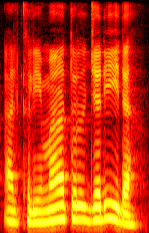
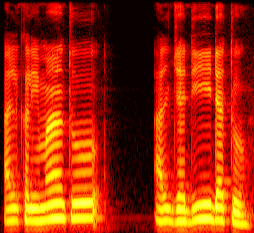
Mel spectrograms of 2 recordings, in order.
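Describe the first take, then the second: First: Only the first word keeps a linking vowel. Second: Both words end with a pronounced vowel. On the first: This is another way to read it aloud. "atau bisa juga" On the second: This is the full written form. "tulisannya adalah"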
